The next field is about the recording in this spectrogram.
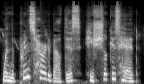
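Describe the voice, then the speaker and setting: A woman reading a children's storybook as narrator, with measured, clearly phrased delivery. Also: on the low side, big pitch swings, dry recording.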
